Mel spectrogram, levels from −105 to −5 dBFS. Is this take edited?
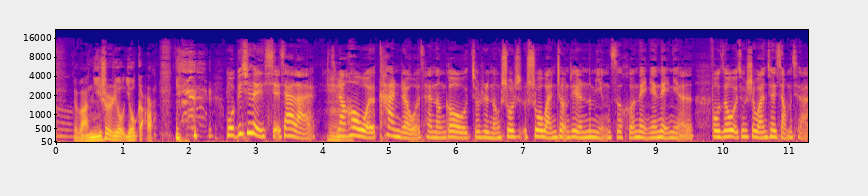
yes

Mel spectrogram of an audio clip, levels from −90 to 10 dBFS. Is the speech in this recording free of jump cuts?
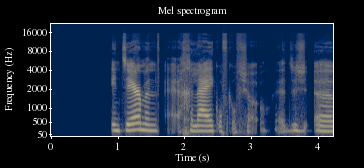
no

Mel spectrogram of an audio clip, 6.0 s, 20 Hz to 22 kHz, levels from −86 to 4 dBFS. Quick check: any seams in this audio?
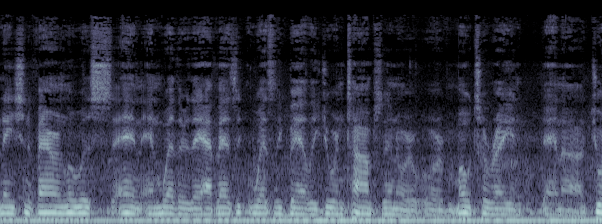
no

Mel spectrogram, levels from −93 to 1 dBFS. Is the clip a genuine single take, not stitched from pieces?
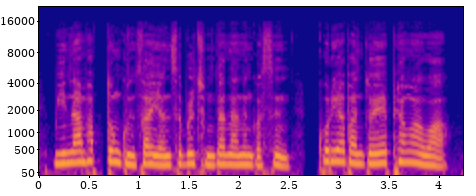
yes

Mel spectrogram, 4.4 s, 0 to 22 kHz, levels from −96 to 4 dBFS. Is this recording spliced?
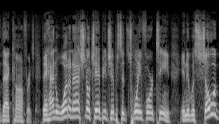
no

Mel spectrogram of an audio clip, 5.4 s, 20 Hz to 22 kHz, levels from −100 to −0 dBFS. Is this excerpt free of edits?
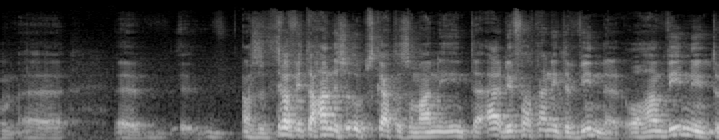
no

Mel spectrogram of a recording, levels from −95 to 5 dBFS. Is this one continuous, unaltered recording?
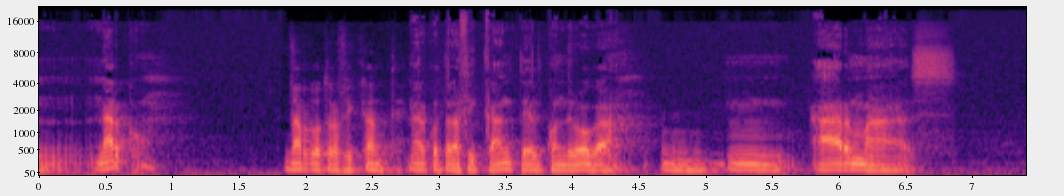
no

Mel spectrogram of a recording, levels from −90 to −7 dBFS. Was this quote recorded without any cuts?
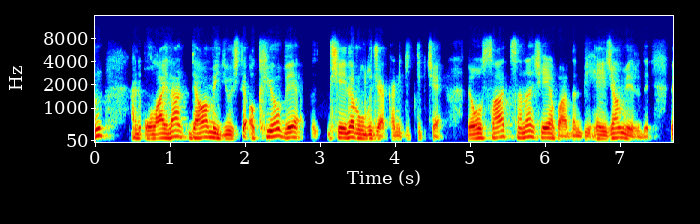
yes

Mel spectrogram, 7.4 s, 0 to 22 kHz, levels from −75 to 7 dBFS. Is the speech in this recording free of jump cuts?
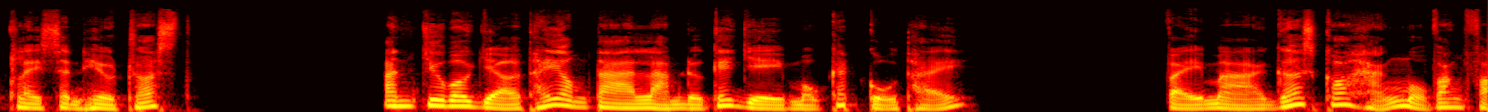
yes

